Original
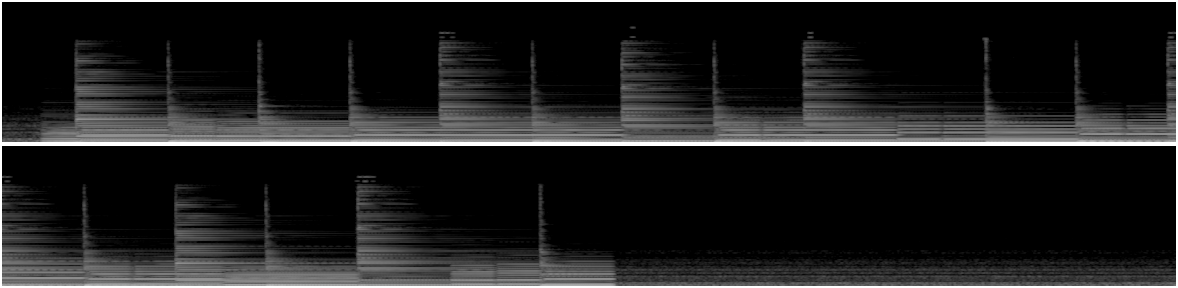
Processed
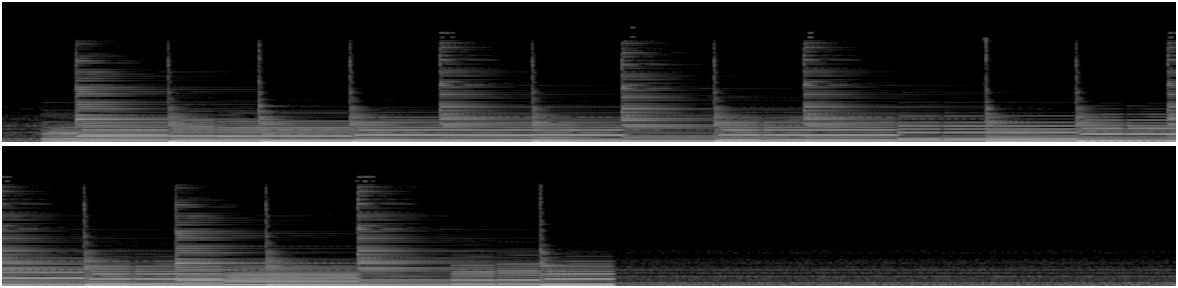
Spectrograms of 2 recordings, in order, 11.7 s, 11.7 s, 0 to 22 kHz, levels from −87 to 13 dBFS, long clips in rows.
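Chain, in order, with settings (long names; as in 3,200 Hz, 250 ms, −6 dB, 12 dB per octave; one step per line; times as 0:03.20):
0:06.32–0:07.36: high-pass filter 150 Hz 24 dB per octave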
